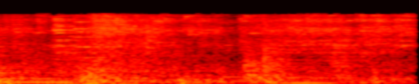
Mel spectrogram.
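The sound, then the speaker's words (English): Glass shatters loudly, a dense burst of bright crashing and tinkling shards, with a second wave of breaking debris around the midpoint before it settles. “The sound of glass breaking.”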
